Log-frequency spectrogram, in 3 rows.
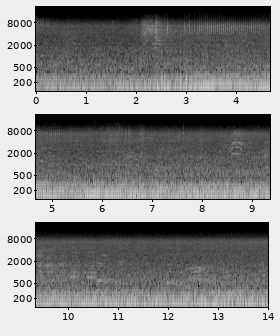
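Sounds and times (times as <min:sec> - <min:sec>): vehicle engine rumbling: 0:00.0 - 0:14.0
brief hiss: 0:02.0 - 0:02.7.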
